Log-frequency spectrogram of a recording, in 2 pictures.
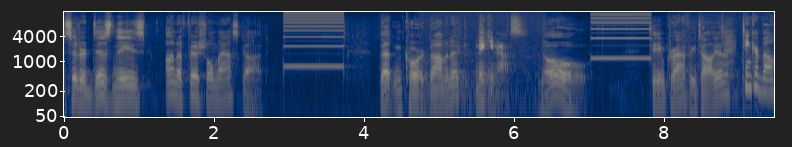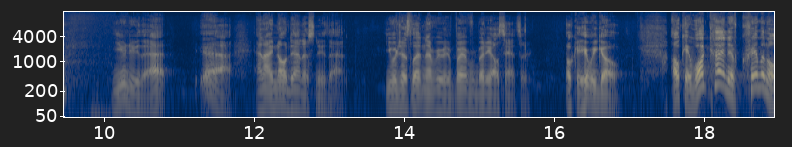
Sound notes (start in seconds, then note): none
